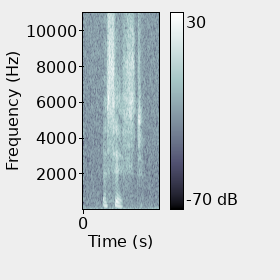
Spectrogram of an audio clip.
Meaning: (verb) 1. To help 2. To make a pass that leads directly towards scoring 3. To help compensate for what is missing with the help of a medical technique or therapy
- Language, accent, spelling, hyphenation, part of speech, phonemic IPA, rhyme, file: English, US, assist, as‧sist, verb / noun, /əˈsɪst/, -ɪst, En-us-assist.ogg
